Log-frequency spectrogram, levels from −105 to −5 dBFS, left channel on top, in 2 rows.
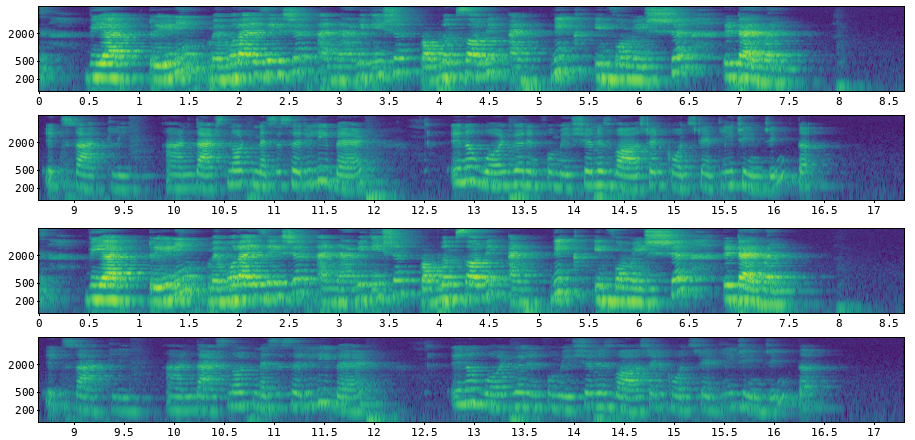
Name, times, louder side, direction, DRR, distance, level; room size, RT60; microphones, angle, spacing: voice 1, 0.0-7.5, right 2 dB, 70° right, 0 dB, 0.9 m, -25 dB
voice 2, 8.7-12.3 12.8-16.4, left 4 dB, 65° left, 6 dB, 0.5 m, -35 dB
5.1 x 2.2 x 3.6 m, 0.71 s
head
